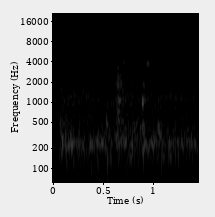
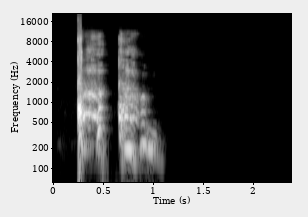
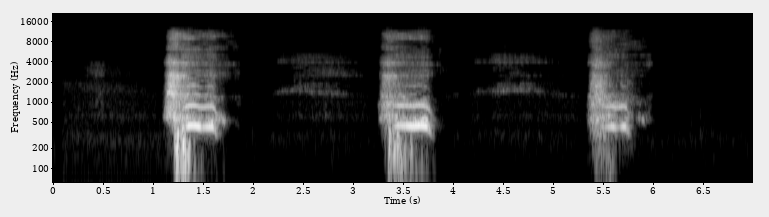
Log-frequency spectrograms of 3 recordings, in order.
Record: {
  "three_cough_length": "1.5 s",
  "three_cough_amplitude": 167,
  "three_cough_signal_mean_std_ratio": 1.06,
  "cough_length": "2.4 s",
  "cough_amplitude": 32768,
  "cough_signal_mean_std_ratio": 0.34,
  "exhalation_length": "7.0 s",
  "exhalation_amplitude": 27732,
  "exhalation_signal_mean_std_ratio": 0.37,
  "survey_phase": "beta (2021-08-13 to 2022-03-07)",
  "age": "45-64",
  "gender": "Female",
  "wearing_mask": "No",
  "symptom_none": true,
  "smoker_status": "Ex-smoker",
  "respiratory_condition_asthma": false,
  "respiratory_condition_other": false,
  "recruitment_source": "REACT",
  "submission_delay": "2 days",
  "covid_test_result": "Negative",
  "covid_test_method": "RT-qPCR",
  "influenza_a_test_result": "Negative",
  "influenza_b_test_result": "Negative"
}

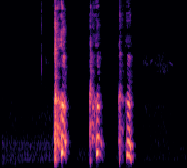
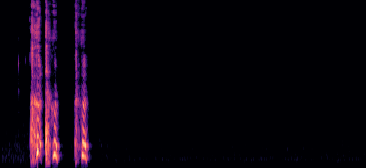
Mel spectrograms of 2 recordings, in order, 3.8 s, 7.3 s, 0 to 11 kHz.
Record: {
  "three_cough_length": "3.8 s",
  "three_cough_amplitude": 30323,
  "three_cough_signal_mean_std_ratio": 0.28,
  "cough_length": "7.3 s",
  "cough_amplitude": 32583,
  "cough_signal_mean_std_ratio": 0.2,
  "survey_phase": "beta (2021-08-13 to 2022-03-07)",
  "age": "18-44",
  "gender": "Male",
  "wearing_mask": "No",
  "symptom_runny_or_blocked_nose": true,
  "smoker_status": "Never smoked",
  "respiratory_condition_asthma": false,
  "respiratory_condition_other": false,
  "recruitment_source": "Test and Trace",
  "submission_delay": "2 days",
  "covid_test_result": "Positive",
  "covid_test_method": "ePCR"
}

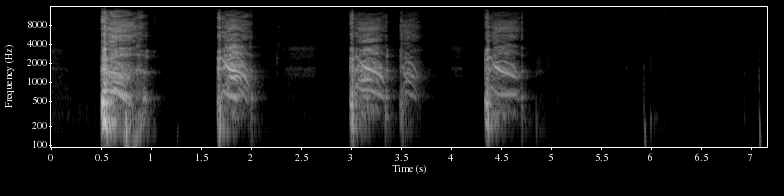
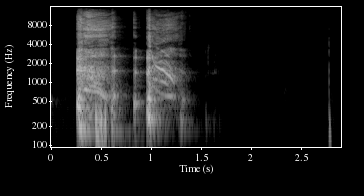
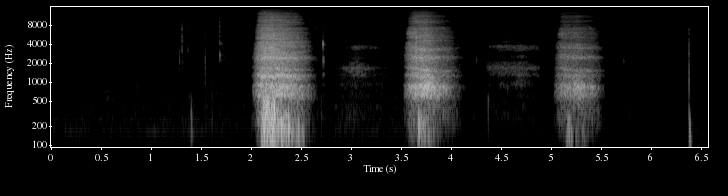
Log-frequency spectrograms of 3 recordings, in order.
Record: {
  "three_cough_length": "7.2 s",
  "three_cough_amplitude": 30219,
  "three_cough_signal_mean_std_ratio": 0.29,
  "cough_length": "2.9 s",
  "cough_amplitude": 32313,
  "cough_signal_mean_std_ratio": 0.38,
  "exhalation_length": "6.6 s",
  "exhalation_amplitude": 26873,
  "exhalation_signal_mean_std_ratio": 0.3,
  "survey_phase": "alpha (2021-03-01 to 2021-08-12)",
  "age": "65+",
  "gender": "Male",
  "wearing_mask": "No",
  "symptom_none": true,
  "smoker_status": "Ex-smoker",
  "respiratory_condition_asthma": false,
  "respiratory_condition_other": false,
  "recruitment_source": "REACT",
  "submission_delay": "2 days",
  "covid_test_result": "Negative",
  "covid_test_method": "RT-qPCR"
}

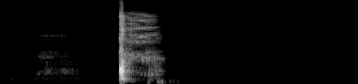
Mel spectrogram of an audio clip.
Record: {
  "cough_length": "3.6 s",
  "cough_amplitude": 32768,
  "cough_signal_mean_std_ratio": 0.14,
  "survey_phase": "beta (2021-08-13 to 2022-03-07)",
  "age": "45-64",
  "gender": "Female",
  "wearing_mask": "No",
  "symptom_sore_throat": true,
  "symptom_fatigue": true,
  "symptom_onset": "12 days",
  "smoker_status": "Ex-smoker",
  "respiratory_condition_asthma": true,
  "respiratory_condition_other": false,
  "recruitment_source": "REACT",
  "submission_delay": "1 day",
  "covid_test_result": "Negative",
  "covid_test_method": "RT-qPCR",
  "influenza_a_test_result": "Negative",
  "influenza_b_test_result": "Negative"
}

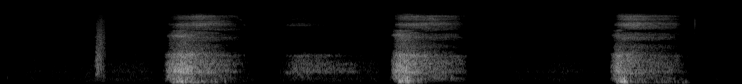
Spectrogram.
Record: {
  "exhalation_length": "7.4 s",
  "exhalation_amplitude": 7428,
  "exhalation_signal_mean_std_ratio": 0.4,
  "survey_phase": "beta (2021-08-13 to 2022-03-07)",
  "age": "18-44",
  "gender": "Female",
  "wearing_mask": "No",
  "symptom_cough_any": true,
  "symptom_runny_or_blocked_nose": true,
  "symptom_fatigue": true,
  "symptom_onset": "3 days",
  "smoker_status": "Ex-smoker",
  "respiratory_condition_asthma": false,
  "respiratory_condition_other": false,
  "recruitment_source": "REACT",
  "submission_delay": "3 days",
  "covid_test_result": "Negative",
  "covid_test_method": "RT-qPCR"
}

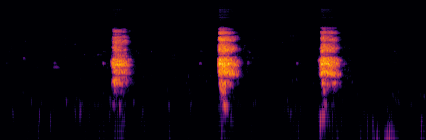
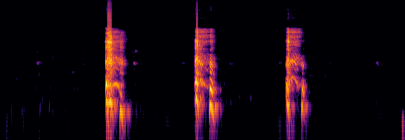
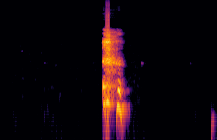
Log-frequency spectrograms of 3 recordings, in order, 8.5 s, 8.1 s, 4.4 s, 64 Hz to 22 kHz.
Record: {
  "exhalation_length": "8.5 s",
  "exhalation_amplitude": 24922,
  "exhalation_signal_mean_std_ratio": 0.27,
  "three_cough_length": "8.1 s",
  "three_cough_amplitude": 30864,
  "three_cough_signal_mean_std_ratio": 0.23,
  "cough_length": "4.4 s",
  "cough_amplitude": 30055,
  "cough_signal_mean_std_ratio": 0.23,
  "survey_phase": "beta (2021-08-13 to 2022-03-07)",
  "age": "65+",
  "gender": "Female",
  "wearing_mask": "No",
  "symptom_fatigue": true,
  "symptom_headache": true,
  "smoker_status": "Never smoked",
  "respiratory_condition_asthma": false,
  "respiratory_condition_other": false,
  "recruitment_source": "REACT",
  "submission_delay": "2 days",
  "covid_test_result": "Negative",
  "covid_test_method": "RT-qPCR"
}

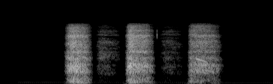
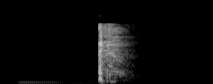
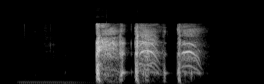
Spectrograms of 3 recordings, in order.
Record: {
  "exhalation_length": "2.7 s",
  "exhalation_amplitude": 21359,
  "exhalation_signal_mean_std_ratio": 0.43,
  "cough_length": "2.1 s",
  "cough_amplitude": 32768,
  "cough_signal_mean_std_ratio": 0.22,
  "three_cough_length": "2.6 s",
  "three_cough_amplitude": 32768,
  "three_cough_signal_mean_std_ratio": 0.4,
  "survey_phase": "beta (2021-08-13 to 2022-03-07)",
  "age": "18-44",
  "gender": "Female",
  "wearing_mask": "No",
  "symptom_cough_any": true,
  "symptom_new_continuous_cough": true,
  "symptom_runny_or_blocked_nose": true,
  "symptom_sore_throat": true,
  "symptom_fever_high_temperature": true,
  "symptom_headache": true,
  "symptom_onset": "2 days",
  "smoker_status": "Never smoked",
  "respiratory_condition_asthma": true,
  "respiratory_condition_other": false,
  "recruitment_source": "Test and Trace",
  "submission_delay": "1 day",
  "covid_test_result": "Positive",
  "covid_test_method": "RT-qPCR",
  "covid_ct_value": 25.0,
  "covid_ct_gene": "ORF1ab gene",
  "covid_ct_mean": 25.4,
  "covid_viral_load": "4600 copies/ml",
  "covid_viral_load_category": "Minimal viral load (< 10K copies/ml)"
}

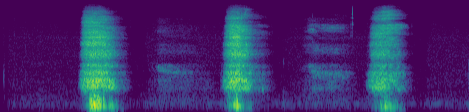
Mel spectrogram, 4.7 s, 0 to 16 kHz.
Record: {
  "exhalation_length": "4.7 s",
  "exhalation_amplitude": 15596,
  "exhalation_signal_mean_std_ratio": 0.29,
  "survey_phase": "beta (2021-08-13 to 2022-03-07)",
  "age": "18-44",
  "gender": "Female",
  "wearing_mask": "No",
  "symptom_none": true,
  "symptom_onset": "13 days",
  "smoker_status": "Ex-smoker",
  "respiratory_condition_asthma": false,
  "respiratory_condition_other": false,
  "recruitment_source": "REACT",
  "submission_delay": "5 days",
  "covid_test_result": "Negative",
  "covid_test_method": "RT-qPCR",
  "influenza_a_test_result": "Negative",
  "influenza_b_test_result": "Negative"
}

